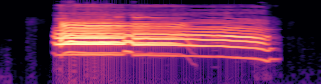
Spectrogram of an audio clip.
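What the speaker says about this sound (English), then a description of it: "Two girls screaming their heads off." A single sustained, shrill scream rises sharply, holds for about two seconds with a slight waver, then cuts off; loud and close in otherwise silent surroundings.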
